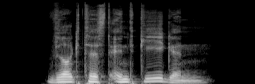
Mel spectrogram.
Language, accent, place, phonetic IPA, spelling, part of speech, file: German, Germany, Berlin, [ˌvɪʁktəst ɛntˈɡeːɡn̩], wirktest entgegen, verb, De-wirktest entgegen.ogg
- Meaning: inflection of entgegenwirken: 1. second-person singular preterite 2. second-person singular subjunctive II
